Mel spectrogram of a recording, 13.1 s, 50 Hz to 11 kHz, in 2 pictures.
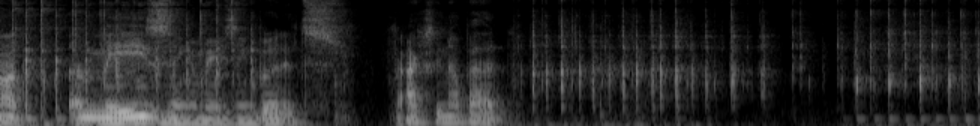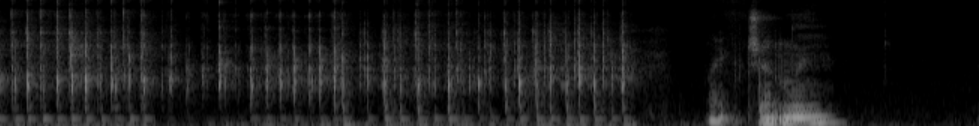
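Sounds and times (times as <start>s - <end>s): fast typing on mechanical keyboard: 0.0s - 1.9s, 3.4s - 10.8s.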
